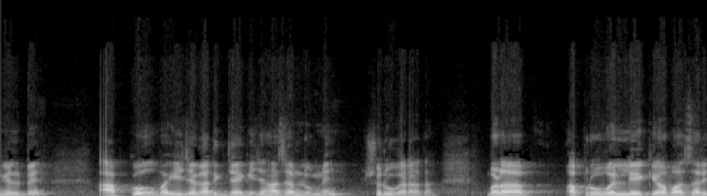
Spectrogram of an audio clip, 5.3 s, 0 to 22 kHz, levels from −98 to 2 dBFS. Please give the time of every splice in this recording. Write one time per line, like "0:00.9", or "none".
0:03.5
